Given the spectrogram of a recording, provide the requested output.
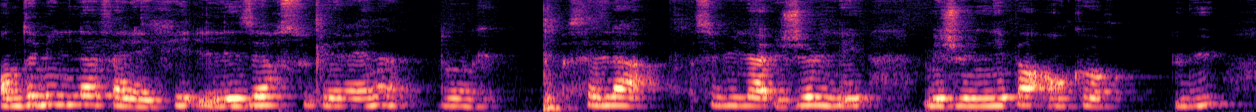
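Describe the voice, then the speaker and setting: A woman with a high voice talks at a fairly quick pace in a flat, monotone way over noticeable background noise. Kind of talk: casual book talk to camera.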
